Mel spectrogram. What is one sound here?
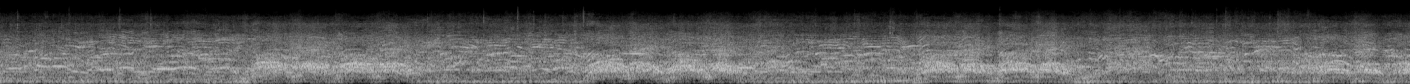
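A large crowd of men and women chants loudly together outdoors.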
